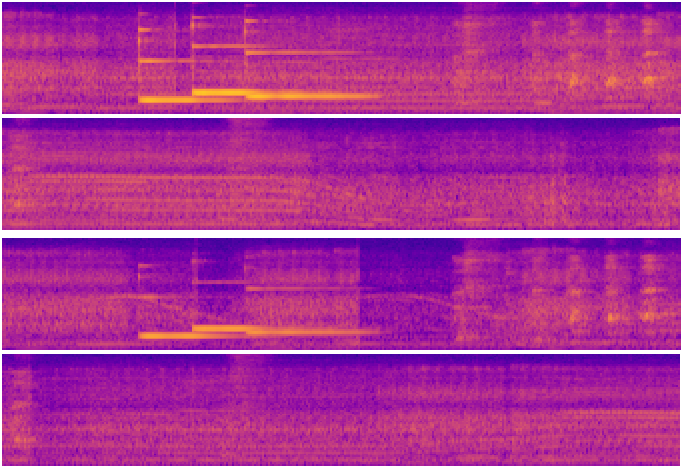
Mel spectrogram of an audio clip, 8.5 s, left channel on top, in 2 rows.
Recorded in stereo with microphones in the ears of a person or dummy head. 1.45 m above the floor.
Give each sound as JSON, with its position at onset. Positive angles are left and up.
{"t": 0.8, "sound": "a doorbell", "side_deg": 65, "distance_m": 0.7}
{"t": 2.8, "sound": "a giggle", "side_deg": 10, "distance_m": 5.5}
